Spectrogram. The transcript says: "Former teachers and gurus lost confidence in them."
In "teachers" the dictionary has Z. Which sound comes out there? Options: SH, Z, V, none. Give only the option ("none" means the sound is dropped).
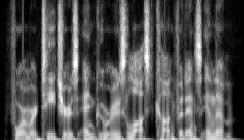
Z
